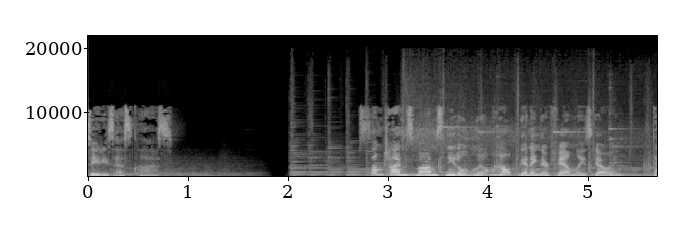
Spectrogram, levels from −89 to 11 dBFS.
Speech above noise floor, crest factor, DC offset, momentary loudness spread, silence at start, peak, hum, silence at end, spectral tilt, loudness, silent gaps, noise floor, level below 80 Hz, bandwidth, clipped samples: 37 dB; 16 dB; under 0.1%; 21 LU; 0 s; -2 dBFS; none; 0 s; -4.5 dB/octave; -16 LUFS; none; -52 dBFS; -36 dBFS; 17.5 kHz; under 0.1%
